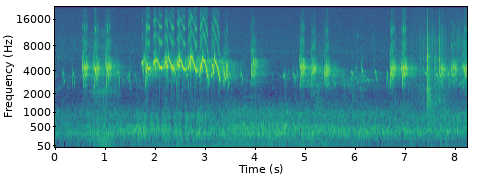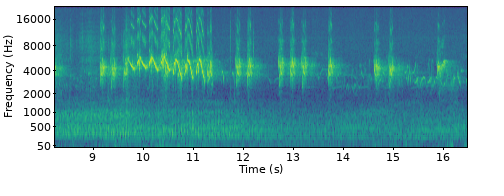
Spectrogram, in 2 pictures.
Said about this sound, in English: Now, a minute later, 716, and I hear a Type 2 crossbill coming in.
